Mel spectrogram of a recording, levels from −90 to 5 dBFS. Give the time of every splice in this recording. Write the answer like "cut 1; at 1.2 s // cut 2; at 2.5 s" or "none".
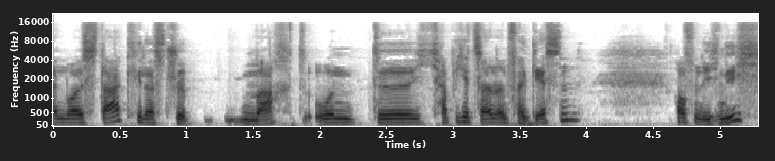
none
